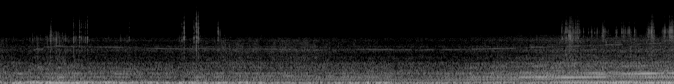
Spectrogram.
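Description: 1967 Camaro race car's engine heard from inside the cabin at speed: the pitch falls slowly and the level dips as it eases off into a corner, then the pitch rises again as it accelerates near the end, over a steady low rumble. A few brief rattles cut through.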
